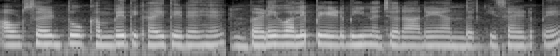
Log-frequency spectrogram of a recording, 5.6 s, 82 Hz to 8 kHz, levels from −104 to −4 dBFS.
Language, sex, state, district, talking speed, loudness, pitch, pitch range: Hindi, female, Uttar Pradesh, Etah, 215 wpm, -29 LUFS, 210 Hz, 205-215 Hz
